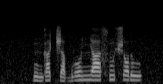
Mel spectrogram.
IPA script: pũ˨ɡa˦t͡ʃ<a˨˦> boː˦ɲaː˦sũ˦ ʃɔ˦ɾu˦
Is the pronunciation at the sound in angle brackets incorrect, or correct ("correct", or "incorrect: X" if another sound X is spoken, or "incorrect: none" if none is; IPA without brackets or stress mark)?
incorrect: a˨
